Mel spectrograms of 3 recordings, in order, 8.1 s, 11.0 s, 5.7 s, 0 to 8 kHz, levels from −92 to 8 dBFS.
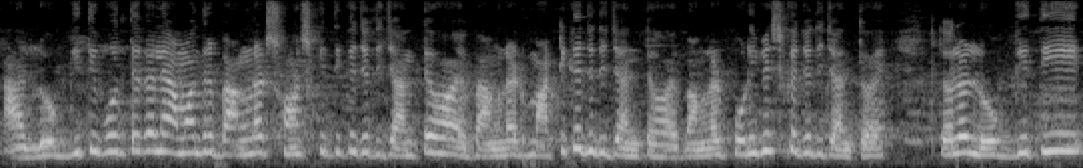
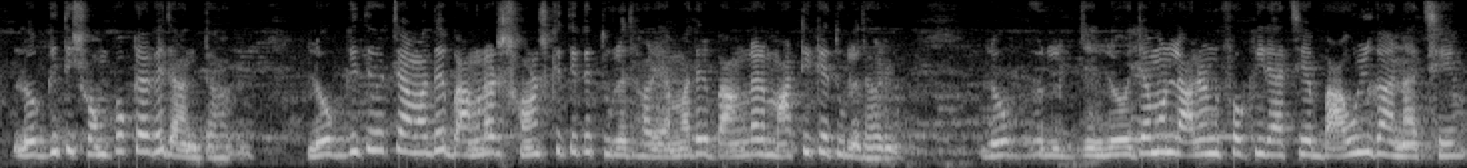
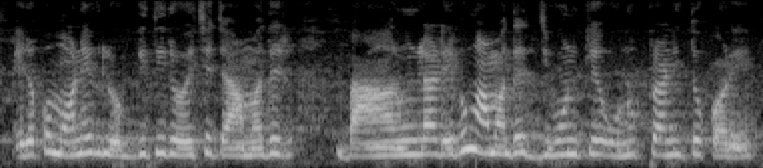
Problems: constant background noise, continuous background conversations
